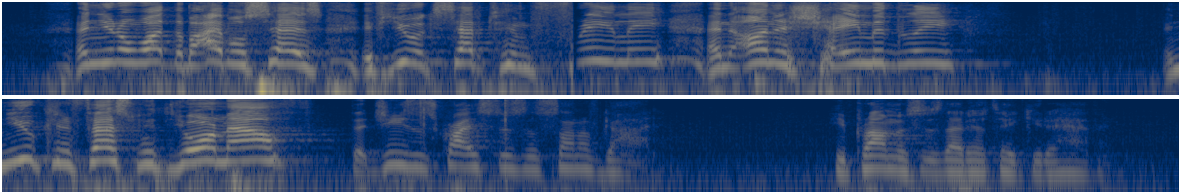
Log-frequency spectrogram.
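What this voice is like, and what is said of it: Yelling preacher. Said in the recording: “why are you yelling so much?”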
